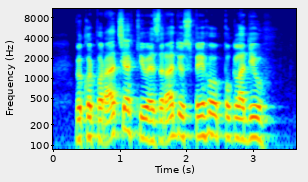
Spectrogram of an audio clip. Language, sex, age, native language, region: Slovenian, male, 30-49, Slovenian, Drava region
